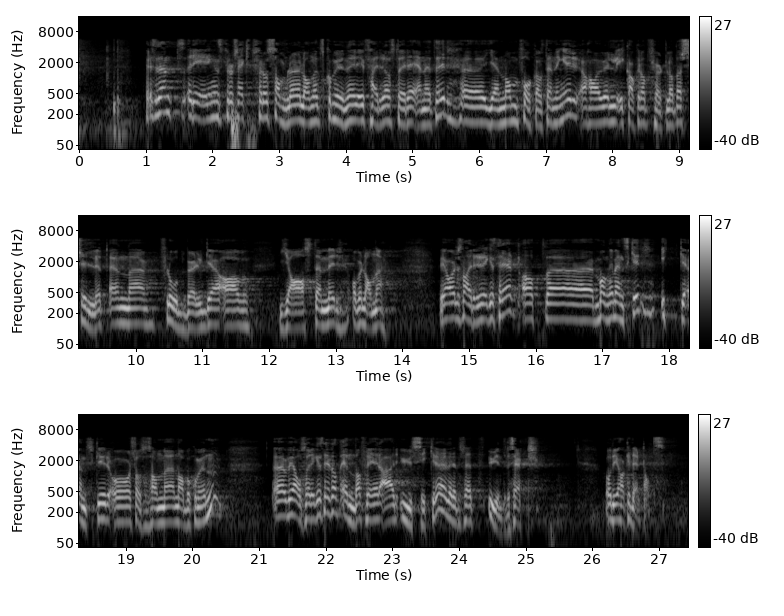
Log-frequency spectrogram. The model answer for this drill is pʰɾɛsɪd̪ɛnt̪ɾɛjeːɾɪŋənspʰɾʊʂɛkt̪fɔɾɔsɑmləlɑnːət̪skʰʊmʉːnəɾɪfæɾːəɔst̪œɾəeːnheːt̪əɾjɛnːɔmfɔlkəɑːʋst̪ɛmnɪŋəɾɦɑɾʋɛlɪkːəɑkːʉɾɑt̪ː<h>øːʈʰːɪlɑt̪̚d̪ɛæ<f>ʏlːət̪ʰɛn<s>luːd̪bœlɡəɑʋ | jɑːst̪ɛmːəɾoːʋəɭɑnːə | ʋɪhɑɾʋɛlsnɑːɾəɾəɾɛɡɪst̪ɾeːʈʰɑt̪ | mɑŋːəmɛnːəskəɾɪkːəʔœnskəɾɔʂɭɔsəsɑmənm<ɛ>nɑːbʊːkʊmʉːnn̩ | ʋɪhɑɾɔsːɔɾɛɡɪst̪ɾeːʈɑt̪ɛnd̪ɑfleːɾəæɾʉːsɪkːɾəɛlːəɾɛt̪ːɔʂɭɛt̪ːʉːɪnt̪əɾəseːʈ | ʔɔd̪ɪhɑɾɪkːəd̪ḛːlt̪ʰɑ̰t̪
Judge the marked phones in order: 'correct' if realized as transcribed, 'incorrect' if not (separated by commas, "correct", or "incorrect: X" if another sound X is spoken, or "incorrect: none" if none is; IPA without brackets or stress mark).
incorrect: f, incorrect: ʂ, incorrect: f, correct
